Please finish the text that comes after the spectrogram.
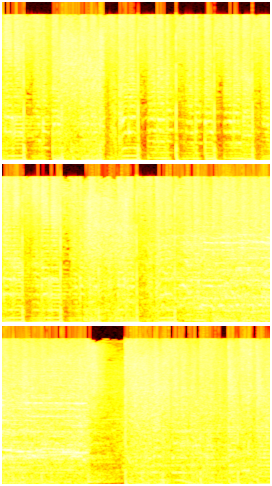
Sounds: music, electronic dance music

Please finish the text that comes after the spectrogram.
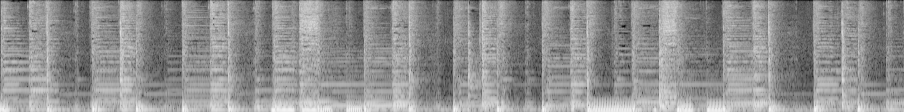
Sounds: music

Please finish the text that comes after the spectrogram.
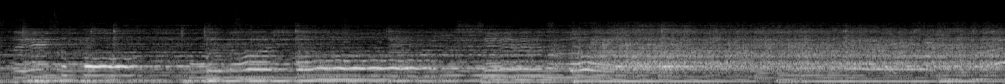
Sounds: music, shout

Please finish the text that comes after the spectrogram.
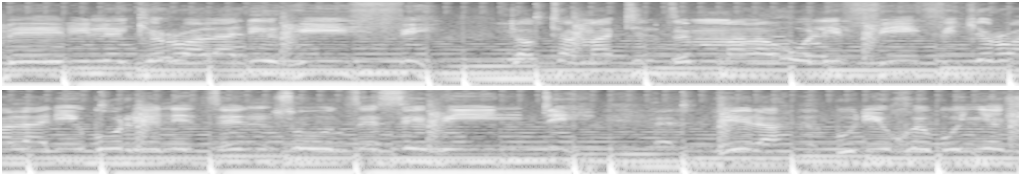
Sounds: music

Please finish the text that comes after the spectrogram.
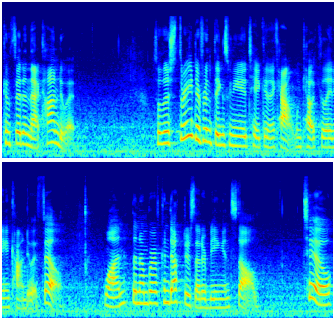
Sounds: speech

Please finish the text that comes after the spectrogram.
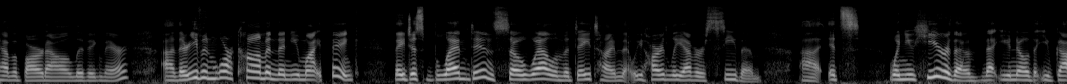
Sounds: speech

